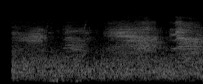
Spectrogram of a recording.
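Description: Birds calling in the garden: about four short, hazy calls over a faint steady background.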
